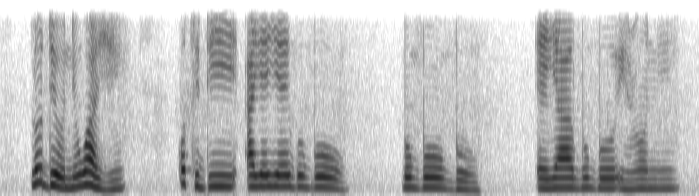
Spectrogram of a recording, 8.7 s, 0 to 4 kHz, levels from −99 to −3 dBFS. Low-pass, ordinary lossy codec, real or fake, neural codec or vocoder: 3.6 kHz; none; real; none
